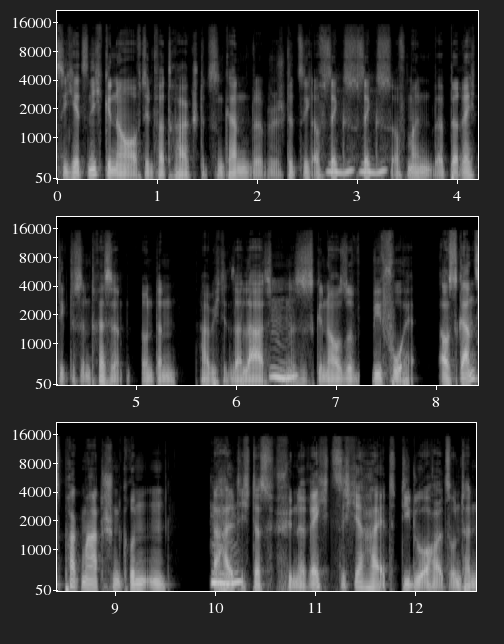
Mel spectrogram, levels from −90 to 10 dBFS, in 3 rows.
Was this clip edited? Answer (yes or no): yes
